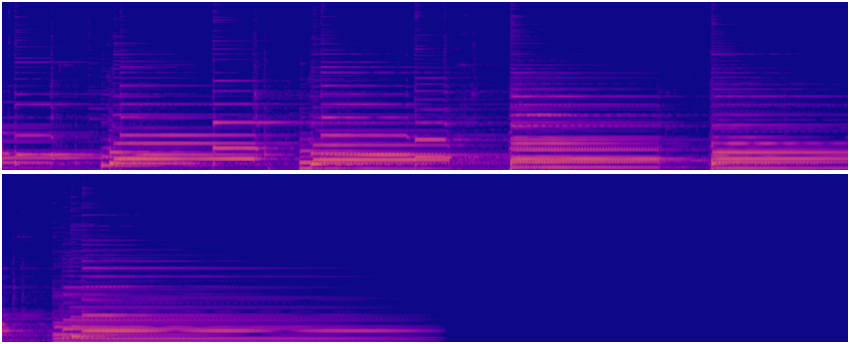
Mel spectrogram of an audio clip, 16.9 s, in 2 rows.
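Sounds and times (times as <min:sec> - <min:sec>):
acoustic blues progressions: 0:00.0 - 0:12.8.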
